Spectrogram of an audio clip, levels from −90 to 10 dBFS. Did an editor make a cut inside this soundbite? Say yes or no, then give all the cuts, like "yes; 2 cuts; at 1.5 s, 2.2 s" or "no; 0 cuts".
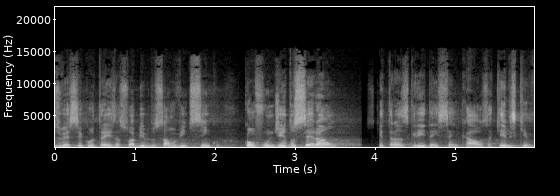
yes; 1 cut; at 3.8 s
